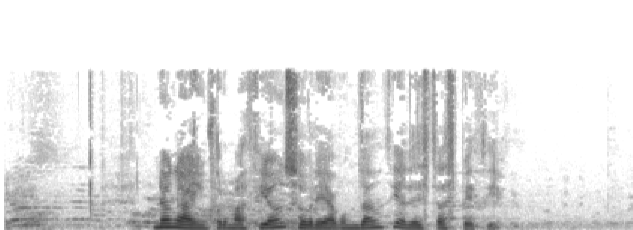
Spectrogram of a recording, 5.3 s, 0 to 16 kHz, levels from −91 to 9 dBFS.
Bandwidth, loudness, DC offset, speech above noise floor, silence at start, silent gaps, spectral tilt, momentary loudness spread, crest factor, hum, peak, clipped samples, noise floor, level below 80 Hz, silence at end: 11.5 kHz; -21 LUFS; under 0.1%; 37 dB; 0.05 s; none; -5 dB/octave; 22 LU; 20 dB; none; -4 dBFS; under 0.1%; -58 dBFS; -66 dBFS; 1.1 s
